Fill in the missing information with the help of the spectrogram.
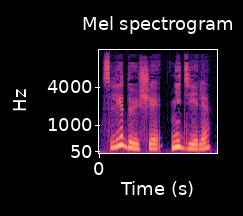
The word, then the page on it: следующая неделя: Russian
